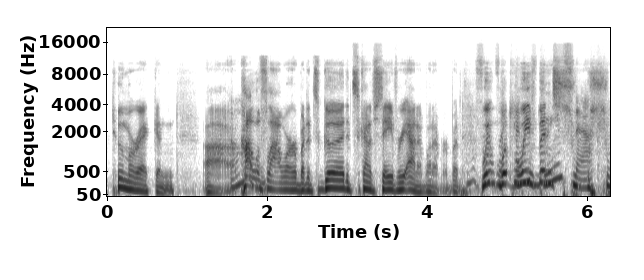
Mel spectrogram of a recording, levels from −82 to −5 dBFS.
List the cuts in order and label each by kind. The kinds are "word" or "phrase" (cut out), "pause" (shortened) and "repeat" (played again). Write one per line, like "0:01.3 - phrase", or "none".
none

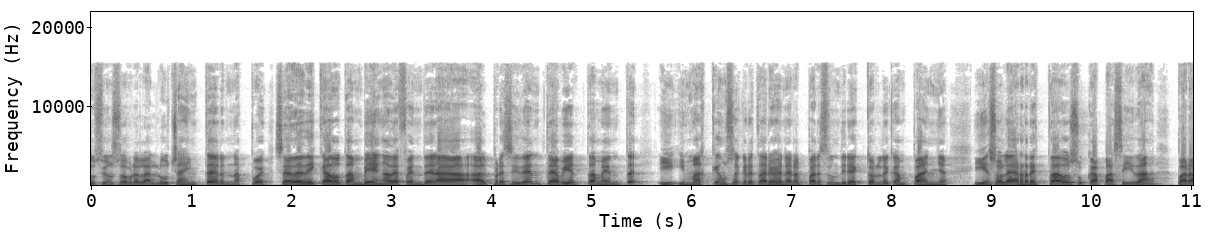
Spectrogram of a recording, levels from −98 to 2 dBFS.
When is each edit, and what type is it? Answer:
0:01.8 - pause

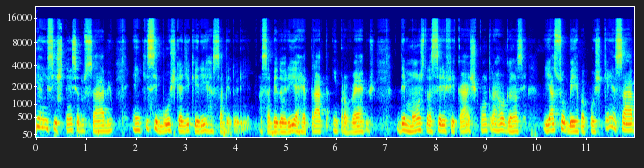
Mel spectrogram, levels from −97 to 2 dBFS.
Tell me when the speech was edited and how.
0:04.4 - pause

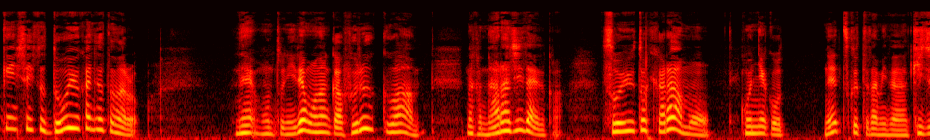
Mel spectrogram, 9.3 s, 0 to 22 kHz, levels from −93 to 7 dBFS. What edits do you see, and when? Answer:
0:07.4 - pause

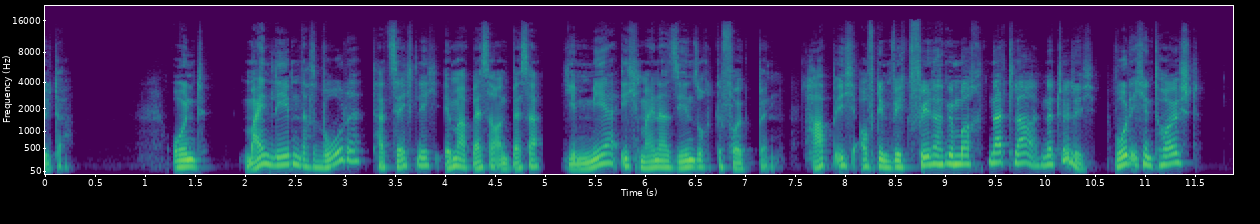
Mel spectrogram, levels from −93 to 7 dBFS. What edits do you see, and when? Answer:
0:05.0 - pause
0:07.5 - pause
0:10.6 - pause

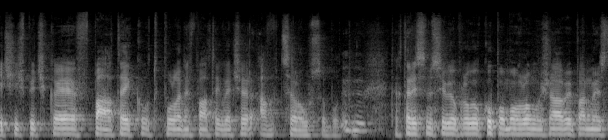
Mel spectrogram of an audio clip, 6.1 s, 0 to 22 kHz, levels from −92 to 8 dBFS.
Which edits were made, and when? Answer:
none

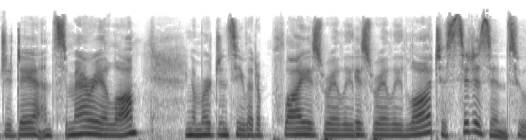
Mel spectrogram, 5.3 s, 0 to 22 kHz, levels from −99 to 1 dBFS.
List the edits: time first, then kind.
0:01.8 - word
0:02.4 - word
0:03.5 - repeat

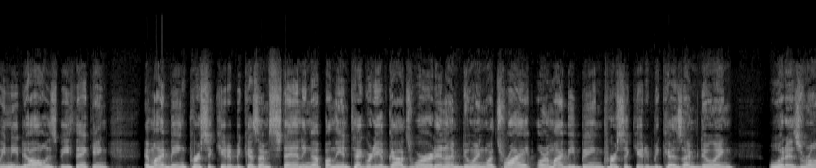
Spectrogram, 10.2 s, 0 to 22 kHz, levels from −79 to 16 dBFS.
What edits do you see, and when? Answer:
none

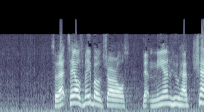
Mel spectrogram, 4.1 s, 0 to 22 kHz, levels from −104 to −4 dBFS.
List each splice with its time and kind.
none

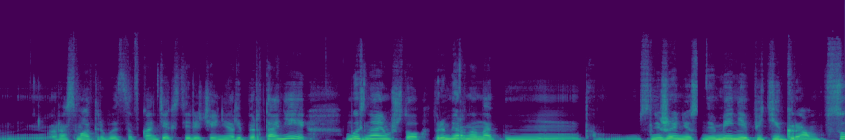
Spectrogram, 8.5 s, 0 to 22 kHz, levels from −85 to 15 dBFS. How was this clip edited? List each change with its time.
0:02.3 - word
0:03.6 - word
0:04.3 - pause
0:07.0 - word

